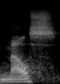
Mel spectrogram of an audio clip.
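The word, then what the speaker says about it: Maus: off the shelves two holocaust graphic novels called mouse one and mouse two i think that's how you pronounce it it's m-a-u-s these are graphic novels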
